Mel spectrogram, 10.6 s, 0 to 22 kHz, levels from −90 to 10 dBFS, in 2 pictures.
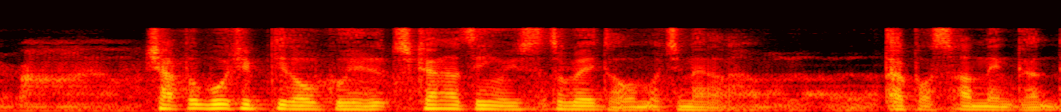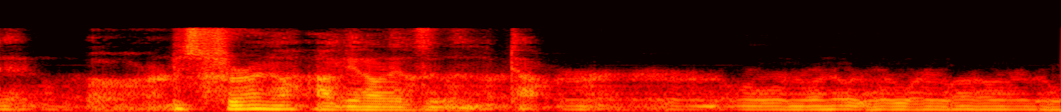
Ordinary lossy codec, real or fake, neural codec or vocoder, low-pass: none; fake; codec, 16 kHz, 0.5 kbps, FunCodec, trained on LibriTTS, 25 frames a second; none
